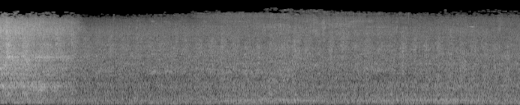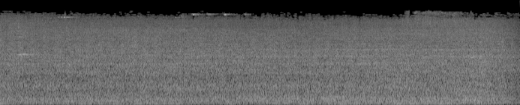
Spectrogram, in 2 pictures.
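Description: A passing train rumbling steadily across a railway bridge, louder in the first second, mixed with road traffic below.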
